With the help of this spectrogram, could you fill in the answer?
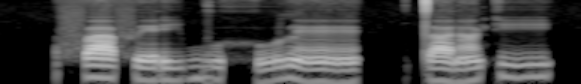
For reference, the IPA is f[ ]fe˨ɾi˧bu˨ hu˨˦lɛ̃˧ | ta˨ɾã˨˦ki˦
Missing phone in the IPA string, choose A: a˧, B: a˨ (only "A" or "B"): A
